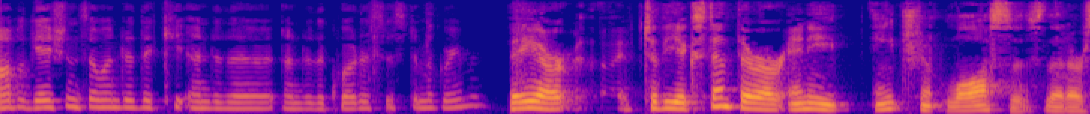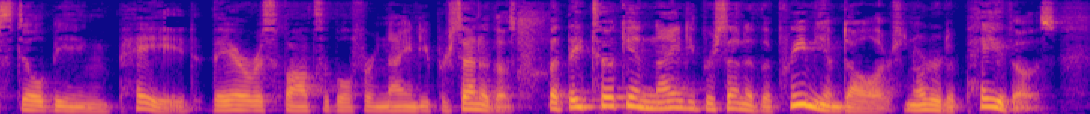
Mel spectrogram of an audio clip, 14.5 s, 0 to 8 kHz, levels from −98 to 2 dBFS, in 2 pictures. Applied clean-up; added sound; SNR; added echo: neural mask model DeepFilterNet 3.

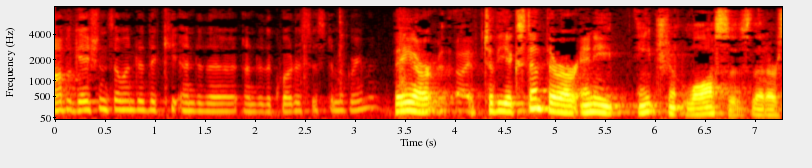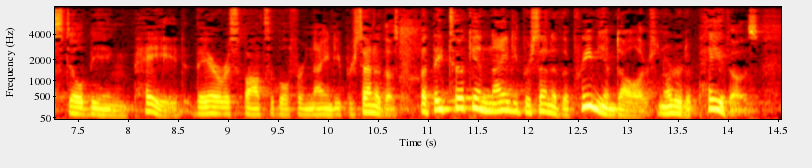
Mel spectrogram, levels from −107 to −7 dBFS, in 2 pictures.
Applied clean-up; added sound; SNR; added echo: none; Slam; 20 dB; none.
